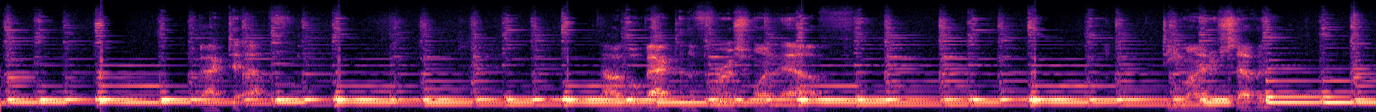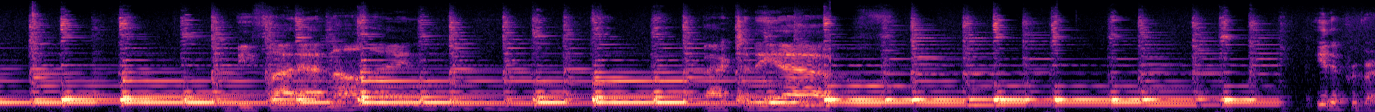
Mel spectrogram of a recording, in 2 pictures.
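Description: Ukulele strumming chords in a steady rhythm, moving through an F, D minor and B-flat progression with a chord change every few seconds.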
